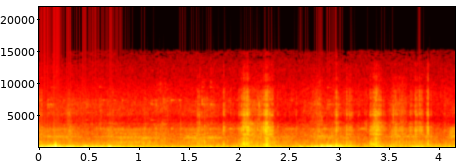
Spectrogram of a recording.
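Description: Footsteps through long grass, with wind rumbling on the microphone and a few short brushing sounds around the middle.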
